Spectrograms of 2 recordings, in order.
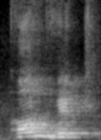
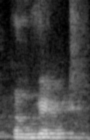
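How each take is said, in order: First: "convict" as CON-vict; stress on first syllable. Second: "convict" as con-VICT; weak start, strong VICT in "convict"; stress on second syllable. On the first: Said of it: "stressed in the first syllable". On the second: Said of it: "stressed in the second syllable". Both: Shown as a demonstration.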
